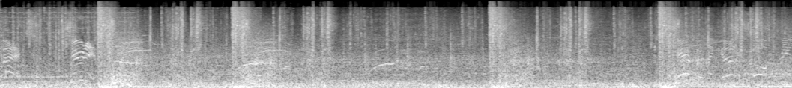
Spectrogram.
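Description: Gunfire in Metal Gear Solid V: The Phantom Pain rings out as a string of sharp shots, with several loud bursts spaced irregularly over steady battle noise and mechanical clatter.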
